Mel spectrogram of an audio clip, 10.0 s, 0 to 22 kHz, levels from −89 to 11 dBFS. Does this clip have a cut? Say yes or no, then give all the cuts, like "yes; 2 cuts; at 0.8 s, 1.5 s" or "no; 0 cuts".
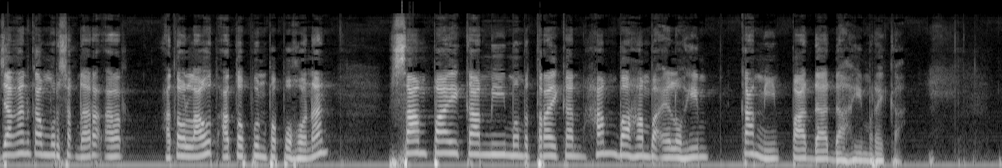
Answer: no; 0 cuts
